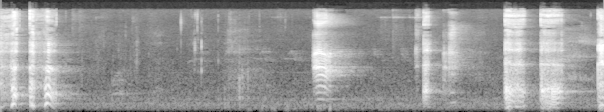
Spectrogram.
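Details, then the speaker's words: An infant gives several short, breathy cough-like bursts on request. It is a fake cough the child was taught, playfully pretending to be too sick for school, and it comes out more as a laugh. "oh there you go it comes out more as a laugh than a cough though come on jackie"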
